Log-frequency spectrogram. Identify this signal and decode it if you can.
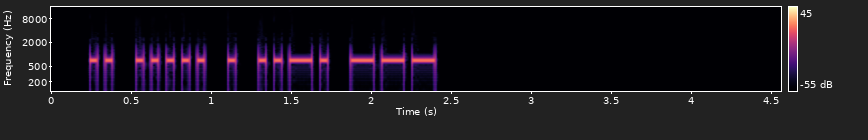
Morse code, heard as a keyed tone, about 25 wpm, 700 Hz. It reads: I5EFO
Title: Call Signs Repeated 3x - 25wpm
